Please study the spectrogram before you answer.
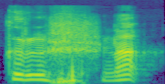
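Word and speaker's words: कृष्ण: Okay, Krishna, R, not Ri, not Ru.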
